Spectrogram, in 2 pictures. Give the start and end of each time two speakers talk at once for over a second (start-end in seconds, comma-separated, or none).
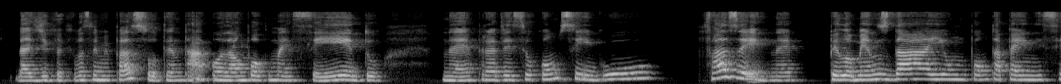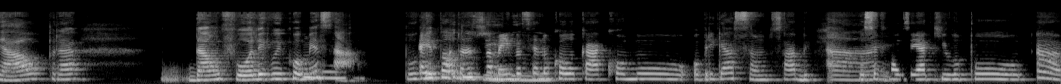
14.8-16.1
